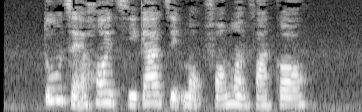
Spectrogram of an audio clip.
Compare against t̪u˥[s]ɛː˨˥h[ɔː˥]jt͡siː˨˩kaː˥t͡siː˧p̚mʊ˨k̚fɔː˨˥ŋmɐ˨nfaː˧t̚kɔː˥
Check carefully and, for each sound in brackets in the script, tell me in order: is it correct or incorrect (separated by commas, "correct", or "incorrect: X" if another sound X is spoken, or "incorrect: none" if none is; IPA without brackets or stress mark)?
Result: incorrect: t͡s, correct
